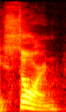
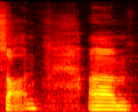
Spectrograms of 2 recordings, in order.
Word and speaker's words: Sorn: YouTube reactors will say sorne you know and I don't think she seems to mind it either I just happen to know it's pronounced sawn anyway that's and yeah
